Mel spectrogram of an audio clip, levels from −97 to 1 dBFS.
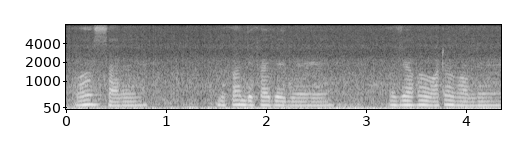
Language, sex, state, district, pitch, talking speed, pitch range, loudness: Hindi, male, Chhattisgarh, Bilaspur, 145 Hz, 140 wpm, 140-155 Hz, -16 LUFS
